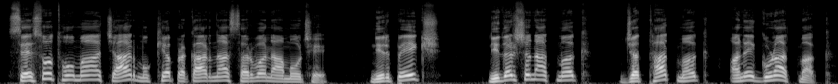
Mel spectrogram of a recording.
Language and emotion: Gujarati, neutral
